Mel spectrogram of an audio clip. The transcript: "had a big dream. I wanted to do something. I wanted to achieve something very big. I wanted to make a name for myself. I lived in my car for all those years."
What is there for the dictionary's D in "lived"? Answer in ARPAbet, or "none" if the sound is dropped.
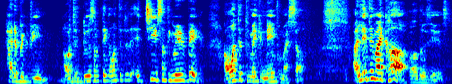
D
